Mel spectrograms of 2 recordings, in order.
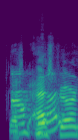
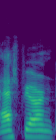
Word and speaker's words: Asbjørn: lot of energy yes ask yourself am i pronouncing your name correctly that's fine that's good ashburn is my name yeah ashburn that's good that's my name yeah it's a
